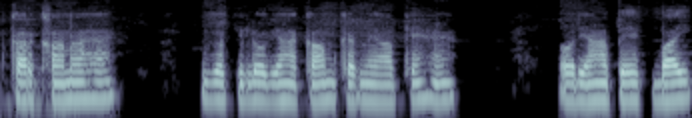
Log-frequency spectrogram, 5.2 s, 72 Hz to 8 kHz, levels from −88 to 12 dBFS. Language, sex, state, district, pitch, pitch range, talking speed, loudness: Hindi, male, Bihar, Gaya, 150 Hz, 145-155 Hz, 160 wpm, -20 LUFS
